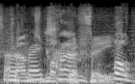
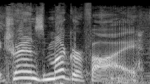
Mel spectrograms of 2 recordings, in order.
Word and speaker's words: Transmogrify: Transmogrify. – Oh, okay, Transmogrify.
